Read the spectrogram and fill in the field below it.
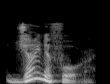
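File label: "gynophore", British English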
